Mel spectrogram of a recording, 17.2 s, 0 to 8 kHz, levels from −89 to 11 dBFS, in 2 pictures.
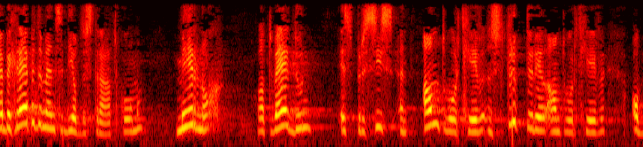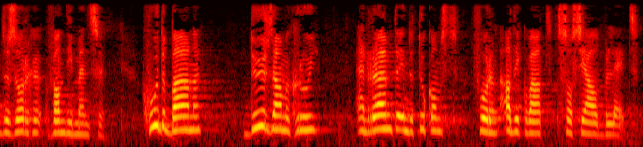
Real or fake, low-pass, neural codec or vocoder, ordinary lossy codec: real; 7.2 kHz; none; none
